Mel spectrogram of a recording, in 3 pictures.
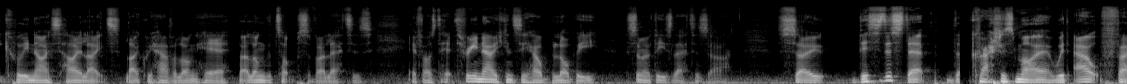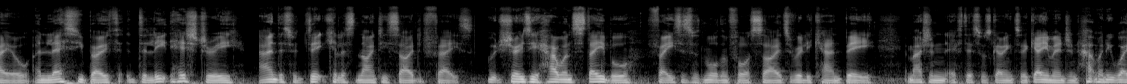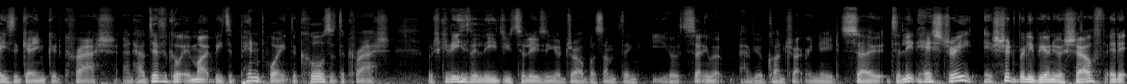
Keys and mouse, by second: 0.0 right click, 0.5 click, 0.7 alt+click, 2.8 click, 3.8 3, 5.3 alt+middle click, 7.2 1, 7.5 alt+middle click, 8.6 alt+click, 10.2 alt+click, 11.9 alt+middle click, 13.4 right click, 14.9 click, 16.1 alt+click, 16.2 alt+middle click, 16.6 alt+click, 17.2 alt+middle click, 18.7 alt+click, 19.5 alt+middle click, 19.9 alt+click, 21.0 click, 25.9 alt+middle click, 30.9 alt+click, 32.0 click.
